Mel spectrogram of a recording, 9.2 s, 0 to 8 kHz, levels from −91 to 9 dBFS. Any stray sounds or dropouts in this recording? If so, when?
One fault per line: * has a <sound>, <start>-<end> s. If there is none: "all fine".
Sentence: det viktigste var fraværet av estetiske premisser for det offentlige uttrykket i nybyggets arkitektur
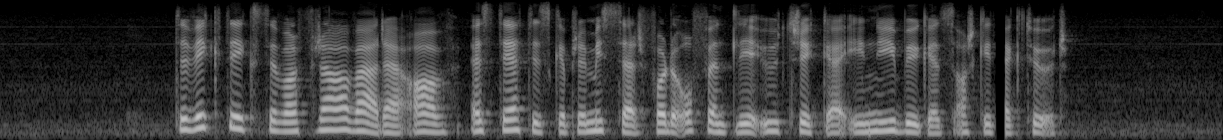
* has a dropout, 7.5-7.6 s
